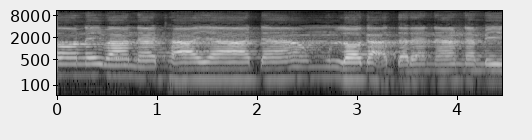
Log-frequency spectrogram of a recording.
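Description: A Buddhist monk's male voice chanting through a microphone, drawn out on long held notes that step between pitches, with short pauses for breath about one and three seconds in.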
